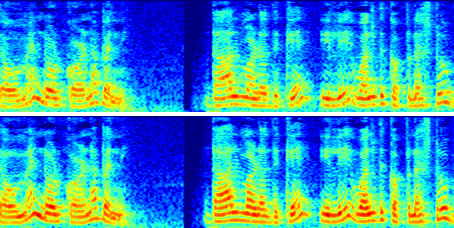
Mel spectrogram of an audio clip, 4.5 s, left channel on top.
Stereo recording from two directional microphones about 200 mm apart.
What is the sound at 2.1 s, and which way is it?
A woman's voice, 40° right (ahead or behind).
